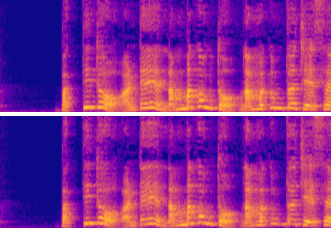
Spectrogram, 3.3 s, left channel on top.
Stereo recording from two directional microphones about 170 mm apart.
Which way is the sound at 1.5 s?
Centre (ahead or behind).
